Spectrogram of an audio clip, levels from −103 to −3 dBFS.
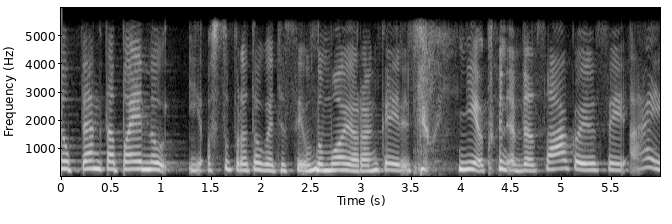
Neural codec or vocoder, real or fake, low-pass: none; real; 5.4 kHz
